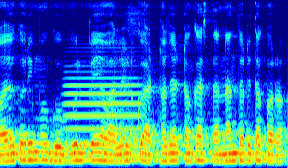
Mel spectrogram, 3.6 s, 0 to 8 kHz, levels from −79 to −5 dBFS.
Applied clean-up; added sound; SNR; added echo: none; Wind instrument, woodwind instrument; 14 dB; none.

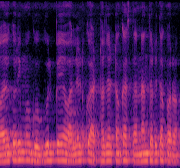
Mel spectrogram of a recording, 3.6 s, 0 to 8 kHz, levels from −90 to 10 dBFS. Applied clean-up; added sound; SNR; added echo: neural mask model Resemble Enhance denoiser.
